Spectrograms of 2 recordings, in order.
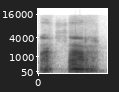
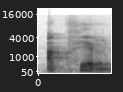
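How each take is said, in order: First: The second vowel is an 'a' sound. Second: The second vowel is an 'i' sound. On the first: The speaker calls it wrong. "bukan aksar" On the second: The speaker calls it right. "fi'il amarnya adalah aksir"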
